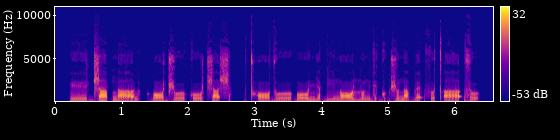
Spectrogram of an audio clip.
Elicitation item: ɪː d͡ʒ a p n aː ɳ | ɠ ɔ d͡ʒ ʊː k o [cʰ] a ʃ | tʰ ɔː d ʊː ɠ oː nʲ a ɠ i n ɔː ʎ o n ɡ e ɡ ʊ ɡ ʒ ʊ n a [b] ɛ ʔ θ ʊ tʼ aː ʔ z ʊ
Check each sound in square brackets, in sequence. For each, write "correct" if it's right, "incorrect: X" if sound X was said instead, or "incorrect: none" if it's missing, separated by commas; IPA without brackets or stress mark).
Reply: incorrect: t͡ʃ, correct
